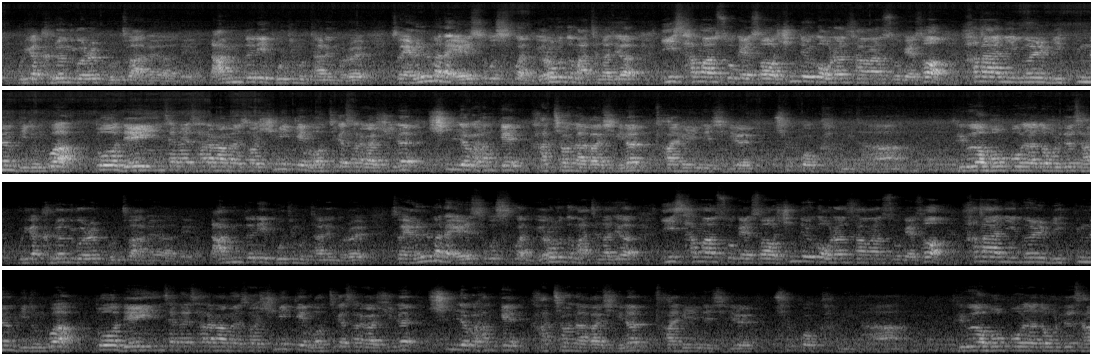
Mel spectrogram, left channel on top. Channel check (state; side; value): quieter; right; 8.1 dB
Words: 우리가 그런 거를 볼 줄 알아야 돼요. 남들이 보지 못하는 거를. 그래서 얼마나 애쓰고 수고하는 거. 여러분도 마찬가지가 이 상황 속에서 힘들고 어려운 상황 속에서 하나님을 믿는 믿음과 또 내 인생을 살아가면서 힘있게 멋지게 살아갈 수 있는 실력을 함께 갖춰 나가시는 삶이 되시기를 축복합니다. 그리고 무엇보다도 우리들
